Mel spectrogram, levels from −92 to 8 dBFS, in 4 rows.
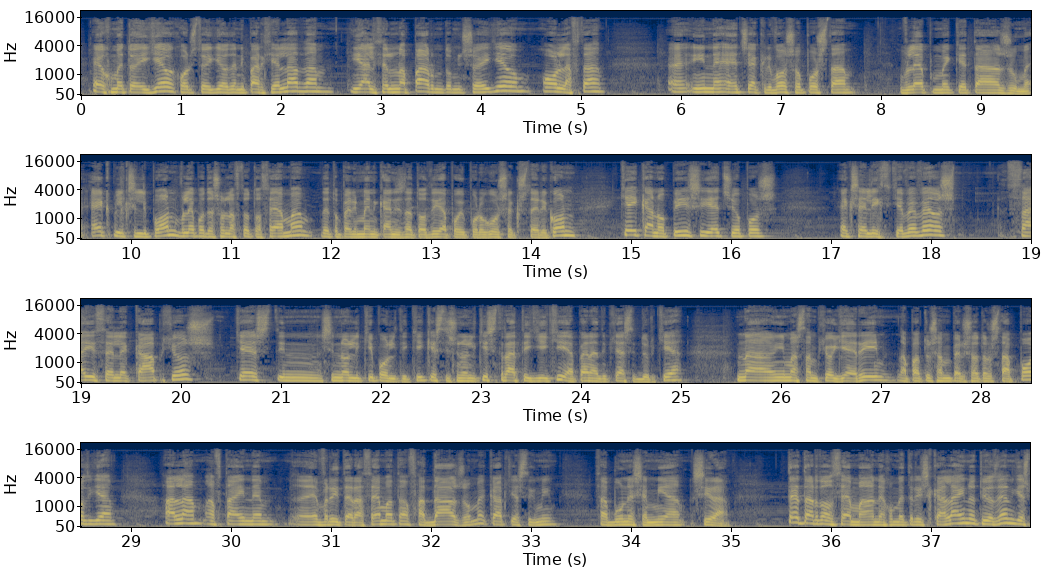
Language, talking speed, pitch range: Greek, 155 wpm, 130-165 Hz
